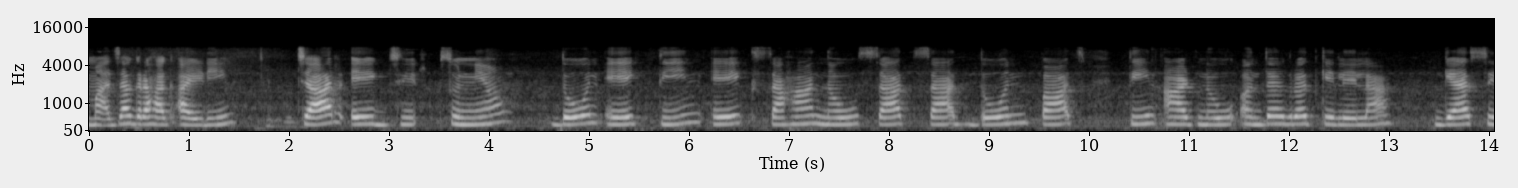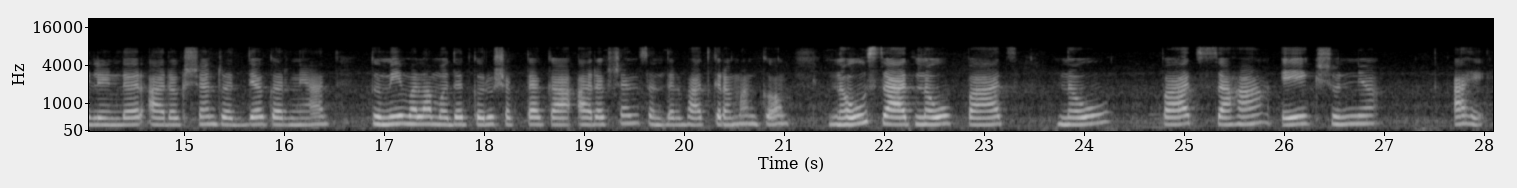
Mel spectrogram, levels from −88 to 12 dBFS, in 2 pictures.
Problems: constant background noise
